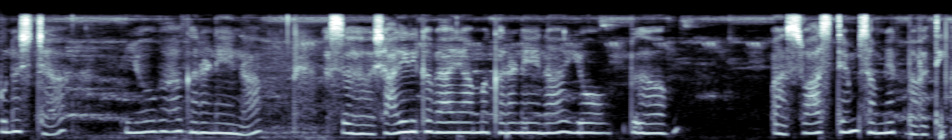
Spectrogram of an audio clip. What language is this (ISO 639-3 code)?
san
